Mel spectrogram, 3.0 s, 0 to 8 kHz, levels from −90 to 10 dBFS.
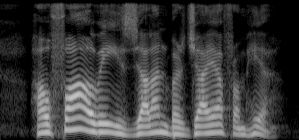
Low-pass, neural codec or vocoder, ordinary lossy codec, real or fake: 7.2 kHz; none; none; real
